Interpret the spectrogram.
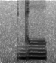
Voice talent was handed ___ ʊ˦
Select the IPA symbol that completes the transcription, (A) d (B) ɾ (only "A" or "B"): A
